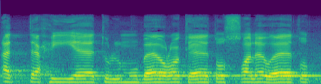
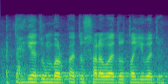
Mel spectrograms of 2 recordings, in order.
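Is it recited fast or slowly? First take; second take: slowly; fast. First: It is recited slowly and calmly. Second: It is recited quickly.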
